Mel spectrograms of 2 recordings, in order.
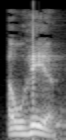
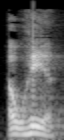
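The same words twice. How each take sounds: The two takes are said the same way.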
